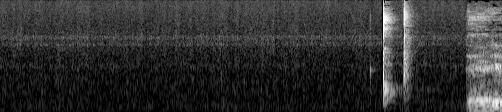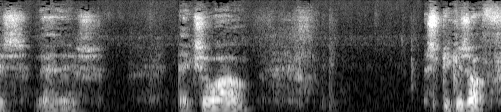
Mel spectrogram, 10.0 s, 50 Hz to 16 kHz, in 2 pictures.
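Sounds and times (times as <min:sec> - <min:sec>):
amplifier relay click: 0:03.7 - 0:04.2.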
